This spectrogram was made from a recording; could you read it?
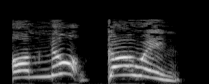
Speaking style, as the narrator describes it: said loudly

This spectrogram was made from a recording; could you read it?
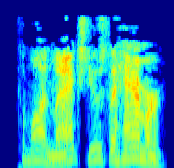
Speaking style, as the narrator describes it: Aaron begged

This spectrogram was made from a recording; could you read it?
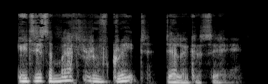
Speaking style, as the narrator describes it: said the older man, dropping his voice confidentially

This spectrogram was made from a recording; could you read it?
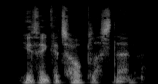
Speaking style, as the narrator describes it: Stark asked just above a whisper

